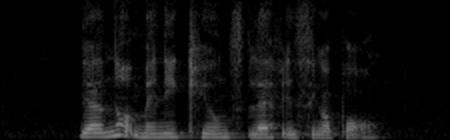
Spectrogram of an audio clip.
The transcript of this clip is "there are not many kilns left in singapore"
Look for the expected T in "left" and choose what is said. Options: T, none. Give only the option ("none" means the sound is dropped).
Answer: T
